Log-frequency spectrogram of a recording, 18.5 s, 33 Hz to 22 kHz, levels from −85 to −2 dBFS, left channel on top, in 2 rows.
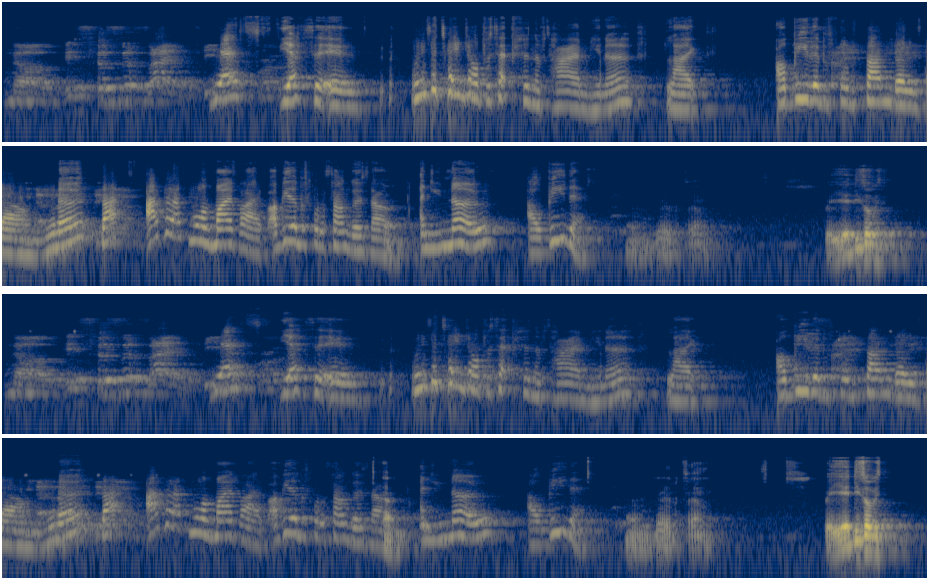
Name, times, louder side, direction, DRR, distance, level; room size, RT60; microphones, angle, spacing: voice 1, 0.0-2.9 4.3-4.9 7.8-9.2 9.4-10.6 15.3-15.7 16.8-17.0, equal, 90° left, 2.7 m, -49 dB
voice 2, 2.1-3.6 4.1-6.3 6.6-6.9 7.7-10.4 10.7-13.1 13.4-14.2 14.5-15.1, left 6 dB, 45° left, 0.3 m, -35 dB
voice 3, 13.1-13.5 15.5-16.3 17.1-18.0, right 6 dB, 90° right, 0.3 m, -33 dB
8.7 x 5.4 x 3.1 m
head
